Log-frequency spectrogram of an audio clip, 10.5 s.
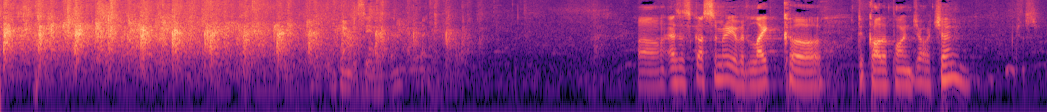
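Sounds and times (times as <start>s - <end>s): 
crowd applauding: 0.0s - 4.9s
speech: 6.7s - 9.8s.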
